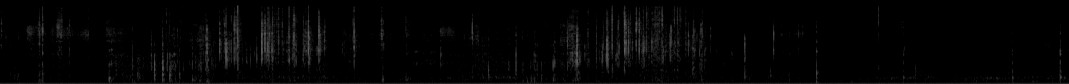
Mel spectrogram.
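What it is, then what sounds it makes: Plastic sheet protector pages. Hands with long nails press, rub and scratch across the empty, clear, thin plastic sheet protector pages of an open pink display folder lying flat on a desk. Bright, crisp crinkling and scratching come in dense, irregular bursts, then thin out to a few sharp clicks and rustles toward the end.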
